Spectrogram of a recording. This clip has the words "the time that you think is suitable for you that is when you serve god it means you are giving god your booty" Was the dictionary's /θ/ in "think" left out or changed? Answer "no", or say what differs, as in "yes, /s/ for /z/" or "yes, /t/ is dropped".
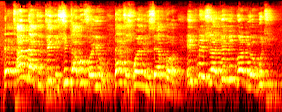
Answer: yes, /t/ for /θ/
